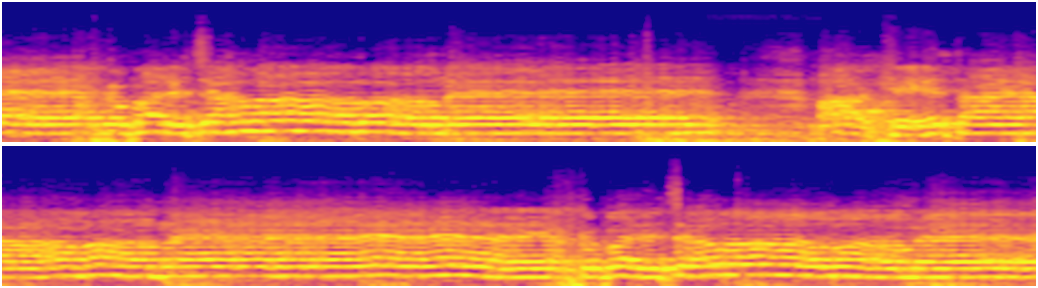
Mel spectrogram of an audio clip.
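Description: Men's voices chanting a Muharram nauha (mourning lament) together in a repeated melodic line, loud and sustained, with a short break about three and a half seconds in before the chant resumes.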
